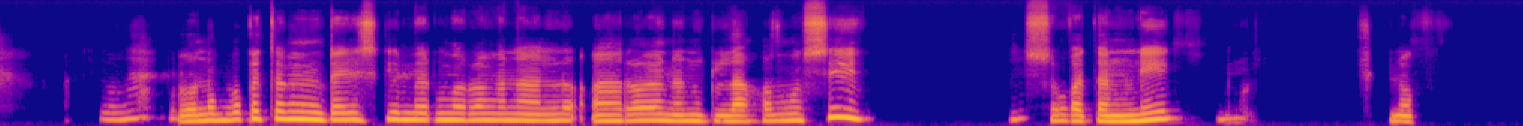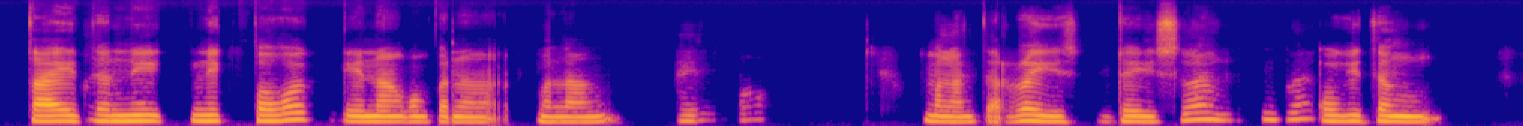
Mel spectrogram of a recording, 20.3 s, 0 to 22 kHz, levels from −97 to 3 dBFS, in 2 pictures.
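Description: No technical faults are audible.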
